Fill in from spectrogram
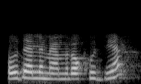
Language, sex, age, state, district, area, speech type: Odia, female, 45-60, Odisha, Bhadrak, rural, conversation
